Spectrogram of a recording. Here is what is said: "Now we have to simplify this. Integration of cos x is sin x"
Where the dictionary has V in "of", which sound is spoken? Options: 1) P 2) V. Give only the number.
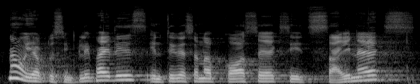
1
